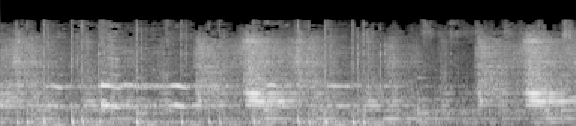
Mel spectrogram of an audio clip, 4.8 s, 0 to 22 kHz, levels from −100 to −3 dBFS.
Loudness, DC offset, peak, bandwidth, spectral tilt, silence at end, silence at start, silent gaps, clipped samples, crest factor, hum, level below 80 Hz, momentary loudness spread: -19 LUFS; under 0.1%; 0 dBFS; 11.5 kHz; -3.5 dB/octave; 0 s; 0 s; none; under 0.1%; 18 dB; none; -40 dBFS; 12 LU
